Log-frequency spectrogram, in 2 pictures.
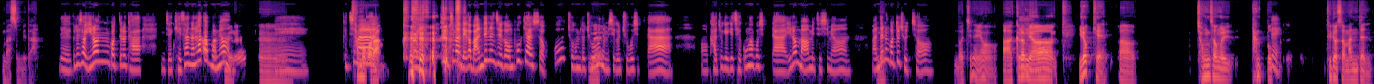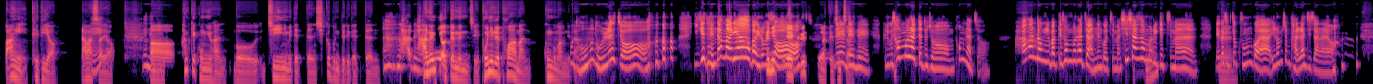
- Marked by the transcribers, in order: laugh; laugh; laugh; other background noise; laugh
- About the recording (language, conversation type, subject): Korean, podcast, 요즘 푹 빠져 있는 취미가 무엇인가요?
